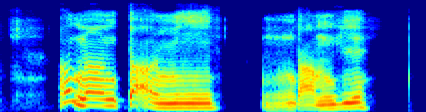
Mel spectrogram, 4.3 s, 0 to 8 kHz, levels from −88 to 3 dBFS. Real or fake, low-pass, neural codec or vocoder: fake; 7.2 kHz; autoencoder, 48 kHz, 32 numbers a frame, DAC-VAE, trained on Japanese speech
